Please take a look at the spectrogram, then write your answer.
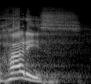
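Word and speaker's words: χάρις: información cuando dijo gracias esta palabra gracia se pronuncia en griego jaris y dice que esta palabra denota una acción específicamente haris es la influencia divina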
